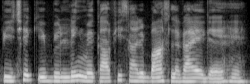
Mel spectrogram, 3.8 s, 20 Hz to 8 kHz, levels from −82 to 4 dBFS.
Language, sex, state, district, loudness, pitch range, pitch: Hindi, male, Jharkhand, Ranchi, -14 LUFS, 130-145 Hz, 140 Hz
